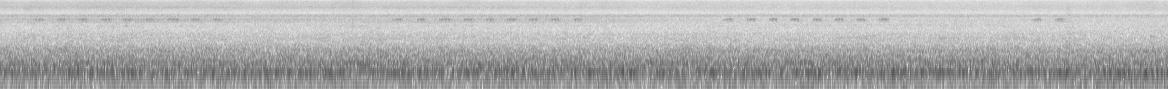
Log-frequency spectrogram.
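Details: Continuous low hive drone of honey bee workers caring for their queen, unbroken and even, with three or four rows of fast high-pitched pulsed chirps sounding faintly in the background.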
